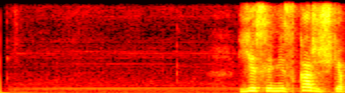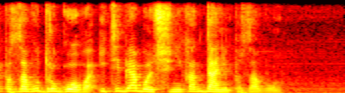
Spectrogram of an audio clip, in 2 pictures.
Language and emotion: Russian, angry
